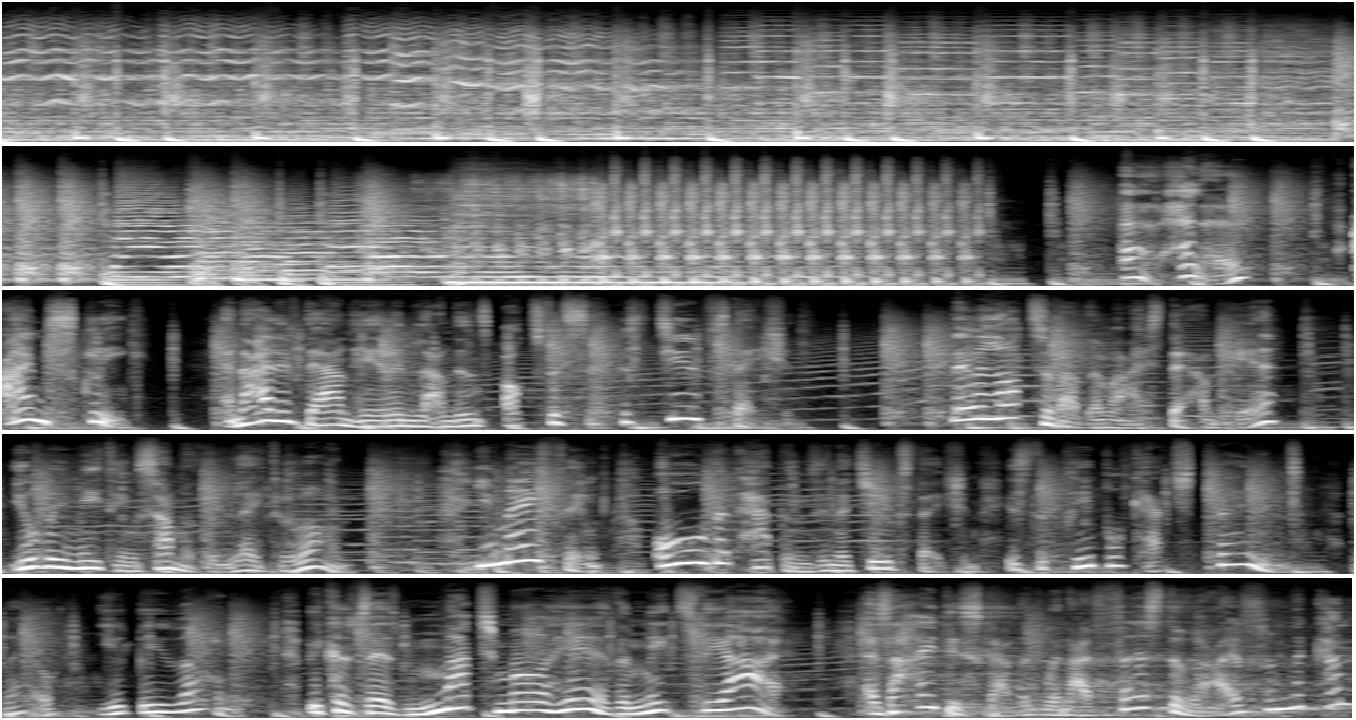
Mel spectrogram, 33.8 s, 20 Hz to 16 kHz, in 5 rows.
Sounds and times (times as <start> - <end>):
Music: 0.0 - 33.7
Speech: 12.4 - 17.6, 18.3 - 33.7.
